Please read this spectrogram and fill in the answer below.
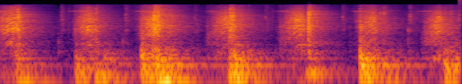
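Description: Cordless drill run in short pulses, about three a second, its bit grinding through the hole in the porcelain tile and into the timber stud behind.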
